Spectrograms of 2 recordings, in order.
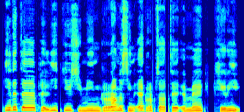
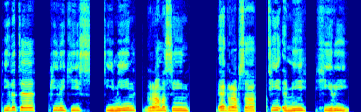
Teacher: If you were to read this, right, remember that in modern Greek, etas are pronounced as iotas. Omicron iota vowel pair is pronounced as iota. Upsilon is pronounced as iota. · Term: ioticized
